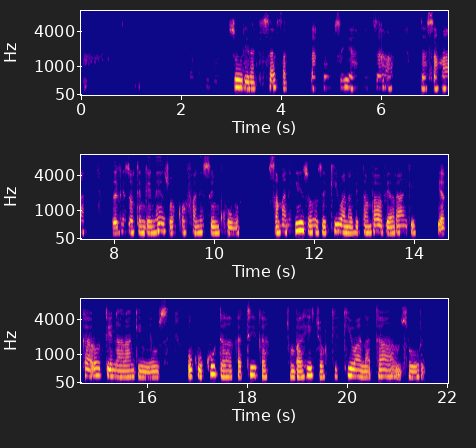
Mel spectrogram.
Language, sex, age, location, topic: Swahili, female, 25-35, Dar es Salaam, finance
